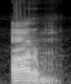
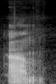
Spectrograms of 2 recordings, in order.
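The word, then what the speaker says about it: arm: জরুরি যেমন আছে কি আর্ম এখানে উচ্চারণটা সঠিক উচ্চারণ হবে হলো আম কারণ আমরা জানি যে আর এর পর যদি কনসোনেন্ট থাকে তাহলে সেখানে আর টা সাইলেন্ট হয়ে যায় ব্রিটিশ অ্যাকশেন্ট অনুযায়ী সো এখানে আমরা আম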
